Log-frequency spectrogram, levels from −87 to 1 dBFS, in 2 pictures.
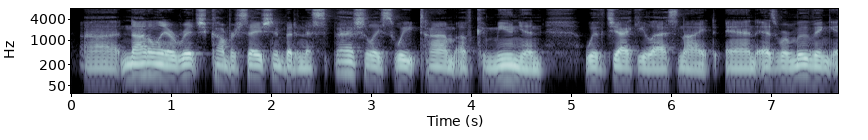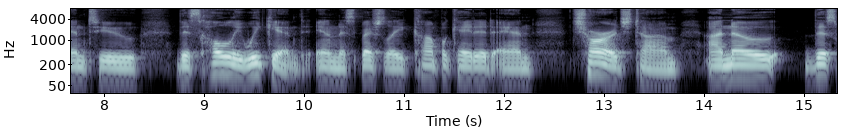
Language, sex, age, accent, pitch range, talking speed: English, male, 30-49, American, 80-95 Hz, 135 wpm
